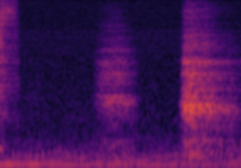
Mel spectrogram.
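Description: A woman breathing between sentences: a faint breath about a second in, then a louder, sharper intake of breath near the end, just before she speaks again.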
